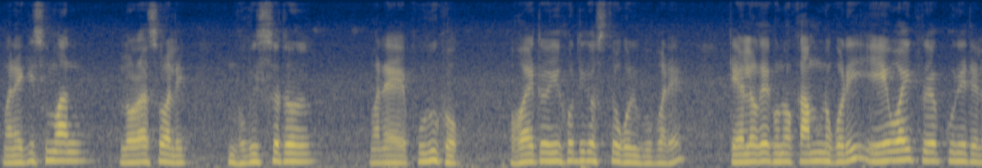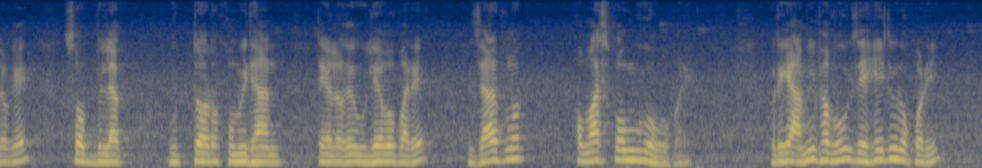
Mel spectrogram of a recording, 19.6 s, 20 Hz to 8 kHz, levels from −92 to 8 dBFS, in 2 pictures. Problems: constant background noise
